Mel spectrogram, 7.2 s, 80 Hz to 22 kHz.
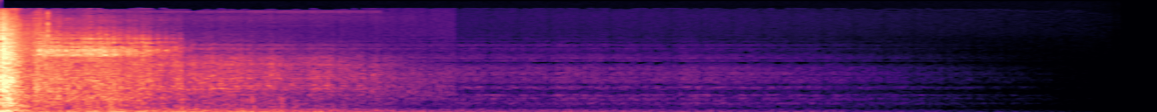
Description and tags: This is a mix of deep boom sounds I mixed together. Probably like 30 or more sounds to get just what I wanted, even my own voice mixed in there somewhere. Figured others might find this useful. This is the version which is pitched even lower then the normal one I made.
Might as well say what I used this for. So in making a big huge video for my family, where I've filmed them doing certain things and not tell them why, to which I'll present the video when we all get together for Christmas eve, 2019. Theres also a part where I hosted a picnic, filmed everyone, and then asked them to karate chop or kick towards the camera. The next day I went with a crew and filmed ninjas around the park. Edited together with the family attacking the ninjas then the ninjas falling back and exploding with a particle effect on After Effects. This is an edited version from the main sound heard when that happens. I made a few others using the base sound.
